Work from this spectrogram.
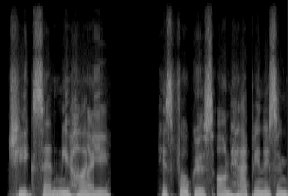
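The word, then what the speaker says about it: Csíkszentmihályi: in case you're wondering his last name is pronounced Chek send Mi High his focus on happiness and creativity led to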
